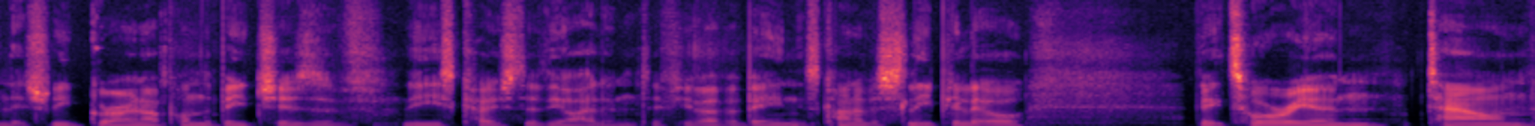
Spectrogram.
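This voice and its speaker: In a southern English accent, a man speaks at a moderate pace with a fairly low pitch. His intonation is monotone and flat. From England, Isle of Wight. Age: 40s. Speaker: arts event founder. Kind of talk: casual interview chat. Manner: casual, loose, with fillers.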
